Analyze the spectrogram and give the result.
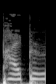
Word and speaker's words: Piper: After he said Piper rhymes with Viper, she went like this.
